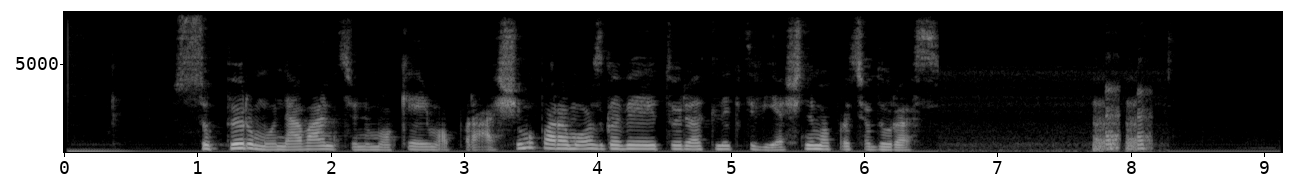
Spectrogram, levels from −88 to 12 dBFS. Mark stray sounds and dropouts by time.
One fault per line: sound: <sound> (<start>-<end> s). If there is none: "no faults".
sound: laugh (7.7-8.2 s)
